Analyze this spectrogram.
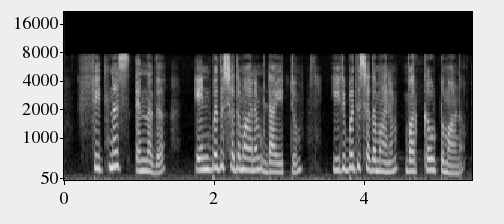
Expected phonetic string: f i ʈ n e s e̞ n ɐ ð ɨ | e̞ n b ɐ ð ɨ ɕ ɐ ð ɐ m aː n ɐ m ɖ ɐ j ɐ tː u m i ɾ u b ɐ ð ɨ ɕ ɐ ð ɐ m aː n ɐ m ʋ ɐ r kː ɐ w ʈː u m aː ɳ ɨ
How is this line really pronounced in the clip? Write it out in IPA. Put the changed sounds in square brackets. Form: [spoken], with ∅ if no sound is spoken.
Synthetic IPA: f i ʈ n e s e̞ [nː] ɐ ð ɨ | e̞ n b ɐ ð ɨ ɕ ɐ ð ɐ m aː n ɐ m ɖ ɐ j ɐ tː u m i ɾ u b ɐ ð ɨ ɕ ɐ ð ɐ m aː n ɐ m ʋ ɐ r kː ɐ w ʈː u m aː ɳ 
